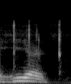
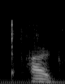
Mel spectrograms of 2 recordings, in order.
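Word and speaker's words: heard: হিয়ারের এটা তো verb, হিয়ারের past ফর্মটাকে আমরা বলি হচ্ছে অনেকে হিয়ার্ড, অনেকে হিয়ার্ড বলো, অনেকে হেয়ার্ড বলো, ঠিক আছে, অনেকভাবে বলো। আসলে উচ্চারণটা হচ্ছে, আজকে শিখবা আর কখনো ভুল করবে না, উচ্চারণটা হচ্ছে হার্ড।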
